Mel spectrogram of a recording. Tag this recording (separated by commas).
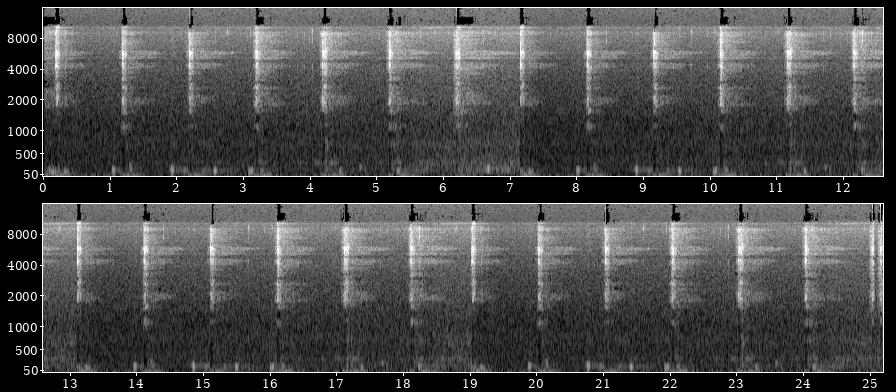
Tick-tock, Clock, Mechanisms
